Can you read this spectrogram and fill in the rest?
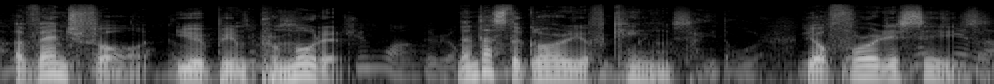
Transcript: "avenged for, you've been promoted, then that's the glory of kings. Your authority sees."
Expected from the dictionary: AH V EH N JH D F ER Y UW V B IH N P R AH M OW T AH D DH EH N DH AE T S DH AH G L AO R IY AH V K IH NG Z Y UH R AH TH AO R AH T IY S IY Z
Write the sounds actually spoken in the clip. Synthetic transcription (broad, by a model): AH V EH N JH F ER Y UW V B IH N P R AH M OW T AH D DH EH N DH AE T S DH AH G L AO R IY AH V K IH NG Z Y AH F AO R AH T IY S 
